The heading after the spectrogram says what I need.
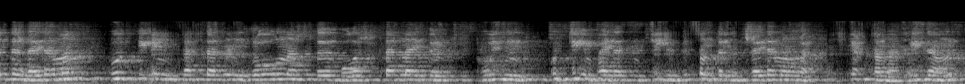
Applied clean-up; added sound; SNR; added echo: neural separator model SepFormer DNS4.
